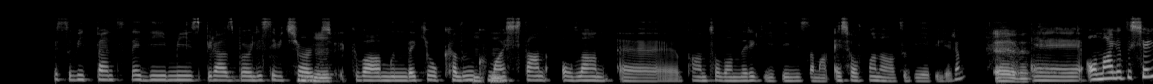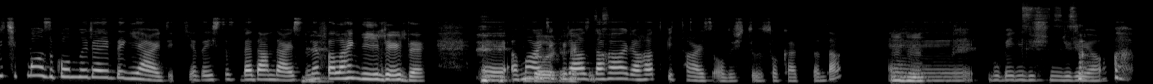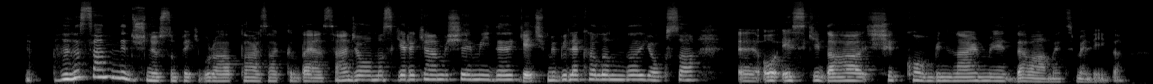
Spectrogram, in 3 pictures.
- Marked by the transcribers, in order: in English: "Sweatpants"; in English: "sweatshirt"; chuckle; tapping; other background noise; unintelligible speech; giggle
- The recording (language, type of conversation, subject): Turkish, podcast, Giydiklerin ruh hâlini sence nasıl etkiler?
